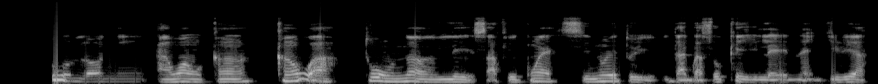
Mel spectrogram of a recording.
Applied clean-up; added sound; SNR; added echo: none; none; none; none.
